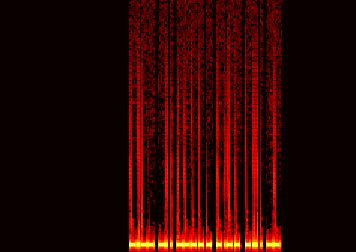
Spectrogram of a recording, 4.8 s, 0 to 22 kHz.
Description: Morse code, heard as a keyed tone, about 52 wpm, 700 Hz. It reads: YD0YBM
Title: DXCC-100 Call Signs - 6 Characters - Repeated 3x - 50wpm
